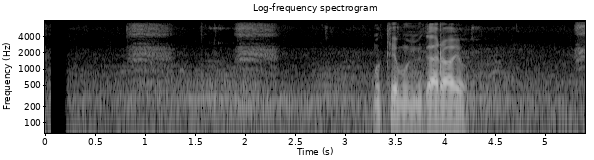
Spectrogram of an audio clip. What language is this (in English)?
Nepali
